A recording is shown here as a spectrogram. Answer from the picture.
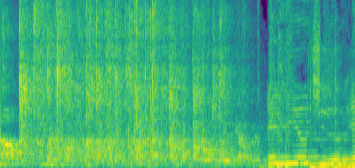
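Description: Applause: a group of people clapping for about three seconds. Music comes in near the end.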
